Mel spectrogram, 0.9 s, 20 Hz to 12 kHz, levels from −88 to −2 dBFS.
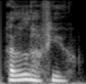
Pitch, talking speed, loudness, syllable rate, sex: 180 Hz, 210 wpm, -18 LUFS, 5.5 syllables/s, female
